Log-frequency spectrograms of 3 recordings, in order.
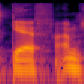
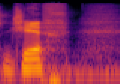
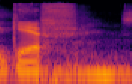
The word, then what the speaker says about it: GIF: a gif and yes the pronunciation is gif i don't care if the creator said it's jif it's a gif jet it shot it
